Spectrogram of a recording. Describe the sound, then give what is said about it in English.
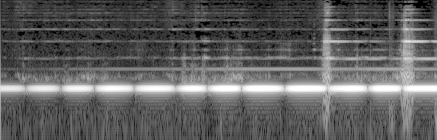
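A singing bell used in place of a gong for morning chanting rings with a sustained, pure mid-pitched tone that pulses in a steady slow wobble. Two brief sharp knocks land near the end. “instead of ringing the gong, the reason I've got it here is just to do the singing bell.”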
